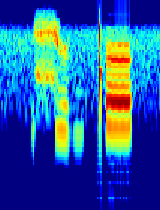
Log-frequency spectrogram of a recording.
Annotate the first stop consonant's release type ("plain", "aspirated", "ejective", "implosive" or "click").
plain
